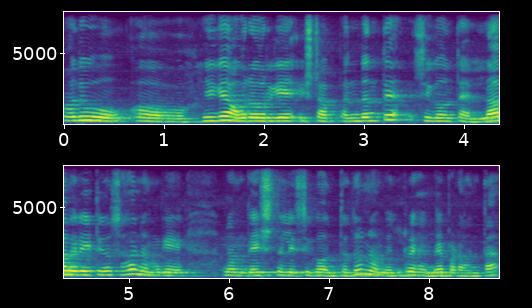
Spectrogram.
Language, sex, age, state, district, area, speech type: Kannada, female, 60+, Karnataka, Mandya, rural, spontaneous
